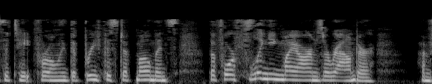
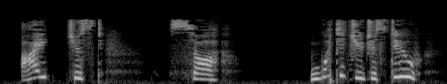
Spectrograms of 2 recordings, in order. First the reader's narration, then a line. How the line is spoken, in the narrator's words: she stammers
